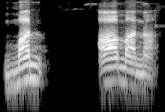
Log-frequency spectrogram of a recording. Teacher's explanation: नून साकिन के बाद हमजा हुरूफे हलकी में से है, हुरूफे इजहार में से है, यहाँ नून को जाहिर करके पढ़ेंगे।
